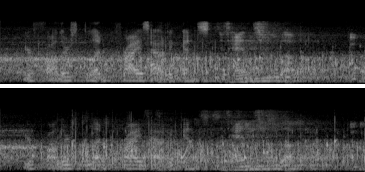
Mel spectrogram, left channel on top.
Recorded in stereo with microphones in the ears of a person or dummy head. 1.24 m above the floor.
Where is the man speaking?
40° left (ahead or behind), 4.5 m.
